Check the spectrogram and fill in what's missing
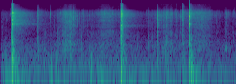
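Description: Swiss surplus hatchet chopping outdoors, three sharp, loud strikes spaced about a second apart, with faint scraping and rustling between blows.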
